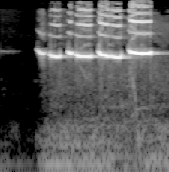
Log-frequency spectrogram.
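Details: Singing flamboyan in nyiul style, used as a master song: a brisk series of clear whistled notes, slightly falling, the last note the longest and steadiest, with near silence around it.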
